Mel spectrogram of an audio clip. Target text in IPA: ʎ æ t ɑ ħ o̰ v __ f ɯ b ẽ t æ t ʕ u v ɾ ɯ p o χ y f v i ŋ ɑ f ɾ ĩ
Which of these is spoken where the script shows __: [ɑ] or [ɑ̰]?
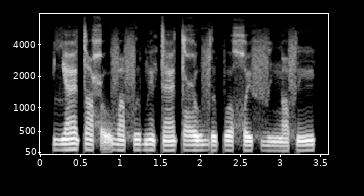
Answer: ɑ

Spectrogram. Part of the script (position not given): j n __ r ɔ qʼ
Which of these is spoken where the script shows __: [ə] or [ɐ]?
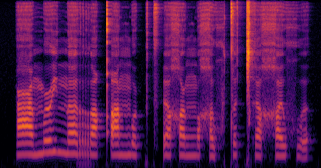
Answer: ɐ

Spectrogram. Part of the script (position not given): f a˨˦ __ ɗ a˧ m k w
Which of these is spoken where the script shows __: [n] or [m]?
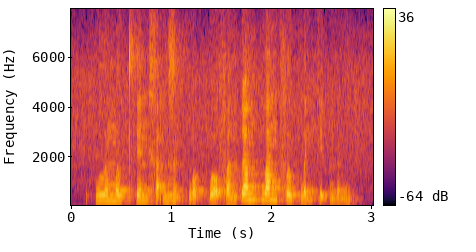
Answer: n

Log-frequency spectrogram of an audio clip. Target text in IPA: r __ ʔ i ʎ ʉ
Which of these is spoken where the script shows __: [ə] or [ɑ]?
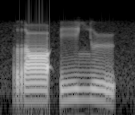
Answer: ɑ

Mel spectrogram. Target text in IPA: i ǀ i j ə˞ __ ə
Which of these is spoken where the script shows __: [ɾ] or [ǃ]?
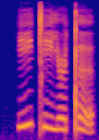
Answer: ǃ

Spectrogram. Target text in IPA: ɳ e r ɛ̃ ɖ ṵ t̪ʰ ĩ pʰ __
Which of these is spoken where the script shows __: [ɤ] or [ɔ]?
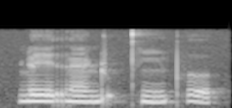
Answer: ɤ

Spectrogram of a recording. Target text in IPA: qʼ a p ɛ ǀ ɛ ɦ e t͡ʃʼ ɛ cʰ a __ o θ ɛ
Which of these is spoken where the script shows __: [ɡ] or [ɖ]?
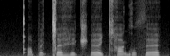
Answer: ɡ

